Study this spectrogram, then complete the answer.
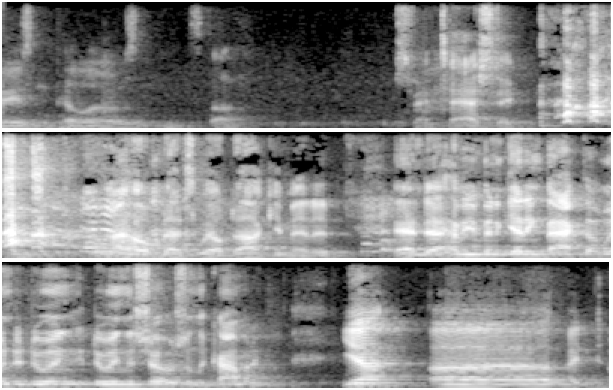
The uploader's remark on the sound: special live episode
